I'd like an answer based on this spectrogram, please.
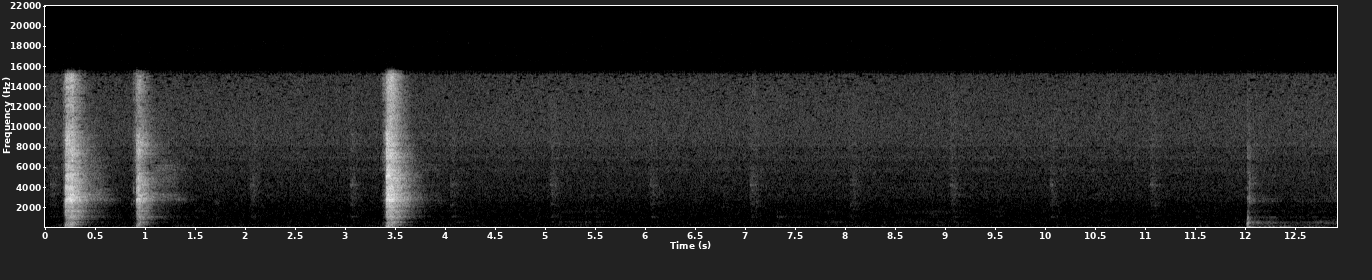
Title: Sneezing cat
